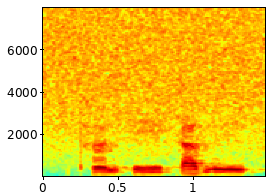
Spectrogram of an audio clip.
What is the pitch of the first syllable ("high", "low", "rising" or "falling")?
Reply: low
